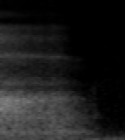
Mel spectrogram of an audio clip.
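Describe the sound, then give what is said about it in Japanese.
A single slow breath out during a breathing exercise, a soft, airy exhale that starts fairly loud and fades gradually to quiet. “息を吸って、吐いて、”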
